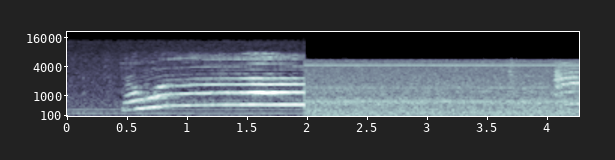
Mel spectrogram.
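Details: Cat in a fight, giving a single rising then level yowl lasting about one and a half seconds, followed by an abrupt cut to steady background noise.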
